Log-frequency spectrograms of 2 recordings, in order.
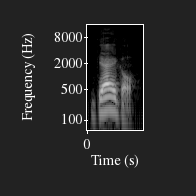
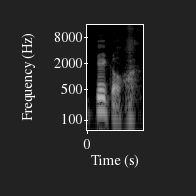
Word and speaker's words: Gaggle: ggl and it's pronounced Gaggle uh so I invented the term Gaggle Theory and I emphasize it's Gaggle as in a gaggle of geese right not giggle if you want to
